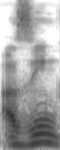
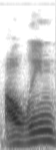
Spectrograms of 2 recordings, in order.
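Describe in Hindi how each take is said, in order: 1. z की आवाज़ सादा z है। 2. z की आवाज़ भारी, गैर-सादा z है।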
